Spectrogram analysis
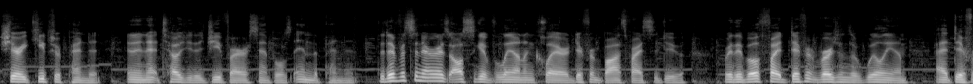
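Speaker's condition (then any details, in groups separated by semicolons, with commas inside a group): No condition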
